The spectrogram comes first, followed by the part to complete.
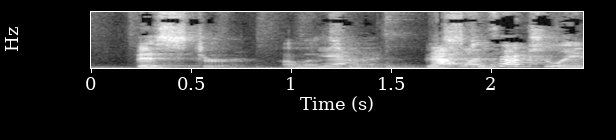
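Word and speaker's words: Bicester: okay this last one how do you say that beyster no mister mister that one's actually not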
